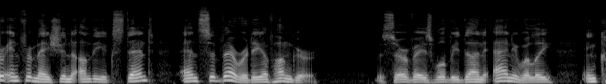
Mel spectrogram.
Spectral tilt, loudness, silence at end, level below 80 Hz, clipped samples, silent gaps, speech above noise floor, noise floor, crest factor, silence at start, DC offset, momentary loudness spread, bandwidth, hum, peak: -7 dB/octave; -23 LUFS; 0 s; -58 dBFS; under 0.1%; none; 43 dB; -66 dBFS; 16 dB; 0 s; under 0.1%; 8 LU; 13.5 kHz; none; -6 dBFS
